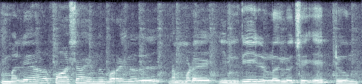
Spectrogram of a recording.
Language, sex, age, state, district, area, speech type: Malayalam, male, 45-60, Kerala, Palakkad, rural, spontaneous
